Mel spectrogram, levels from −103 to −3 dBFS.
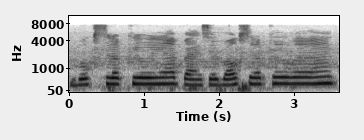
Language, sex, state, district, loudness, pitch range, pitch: Hindi, female, Uttar Pradesh, Lucknow, -14 LUFS, 220-255 Hz, 245 Hz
